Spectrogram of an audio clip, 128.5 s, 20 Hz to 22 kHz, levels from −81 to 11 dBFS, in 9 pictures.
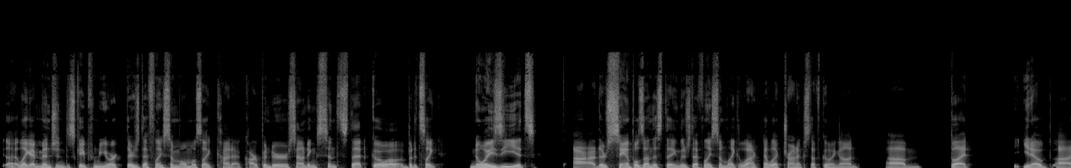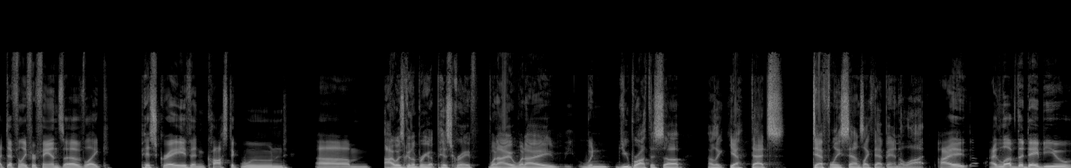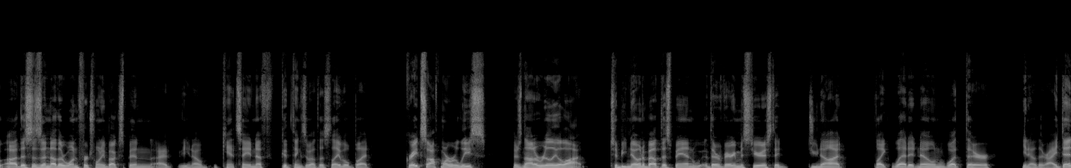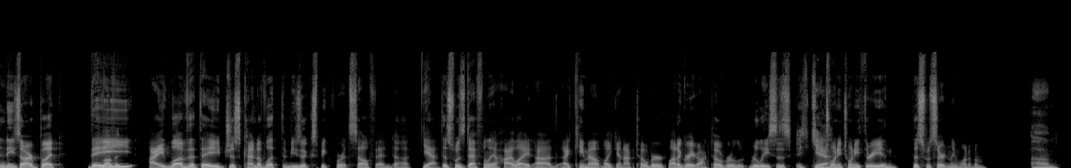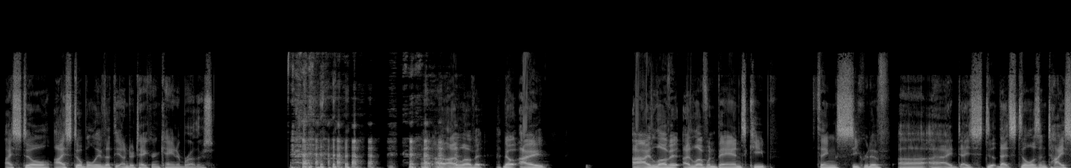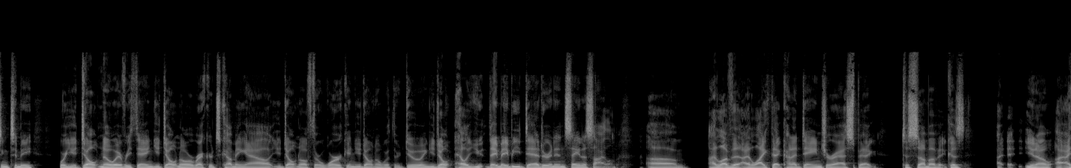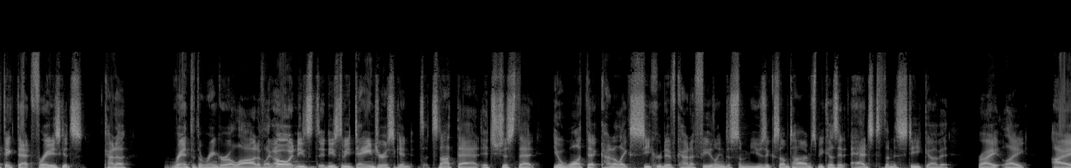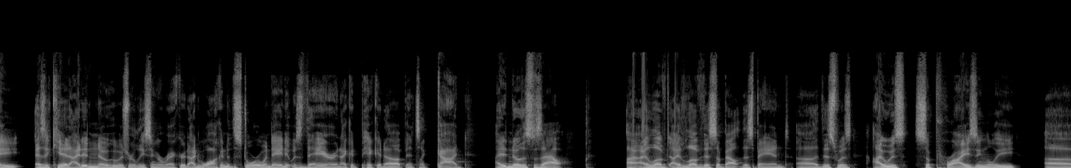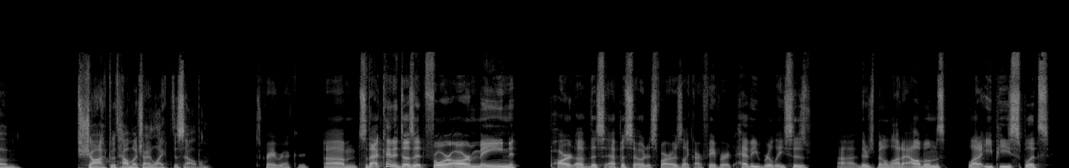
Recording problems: none

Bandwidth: 15 kHz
